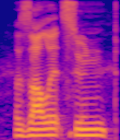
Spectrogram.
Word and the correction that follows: Xolitzcuintli: Oh, fuck. Fuck me. It's Xolitzcuintli.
